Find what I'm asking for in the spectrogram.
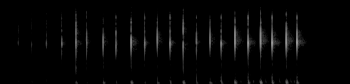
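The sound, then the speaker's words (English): Many finger snaps given as a thank-you, sharp crisp clicks in an even, quick rhythm that grow gradually louder before stopping abruptly. “That's my thank you snaps.”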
